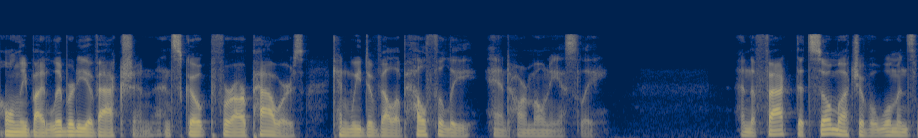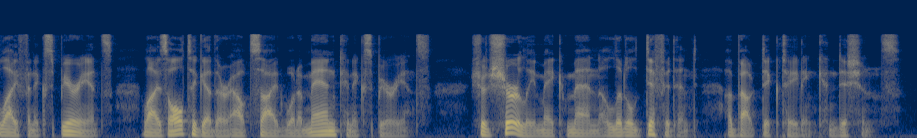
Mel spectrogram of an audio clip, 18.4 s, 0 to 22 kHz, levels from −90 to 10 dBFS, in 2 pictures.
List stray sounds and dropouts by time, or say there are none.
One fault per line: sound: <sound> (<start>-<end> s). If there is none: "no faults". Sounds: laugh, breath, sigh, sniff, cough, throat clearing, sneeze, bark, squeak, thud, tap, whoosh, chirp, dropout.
no faults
